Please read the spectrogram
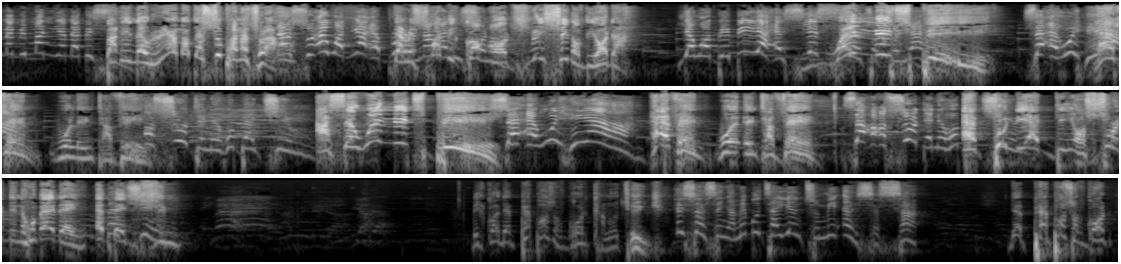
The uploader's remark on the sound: Preached at the Ekklesia Campus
